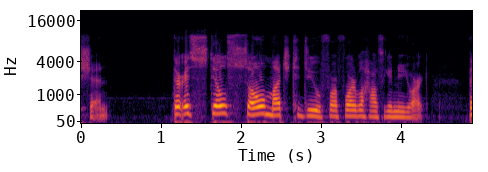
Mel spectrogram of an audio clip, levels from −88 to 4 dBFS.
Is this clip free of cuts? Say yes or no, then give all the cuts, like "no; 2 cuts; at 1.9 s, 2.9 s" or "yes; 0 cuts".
yes; 0 cuts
